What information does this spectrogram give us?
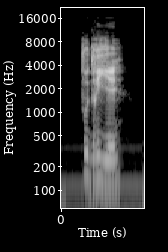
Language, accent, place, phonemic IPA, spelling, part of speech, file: French, France, Lyon, /pu.dʁi.je/, poudrier, noun, LL-Q150 (fra)-poudrier.wav
- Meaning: 1. powder compact 2. powder mill worker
